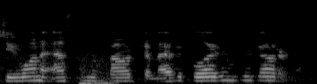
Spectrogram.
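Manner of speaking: soft, hushed, in-character half-whisper. Half-whispering a question in character to another party member: half-whispering in character. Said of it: "I am gonna whisper to Boom Crash".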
